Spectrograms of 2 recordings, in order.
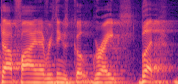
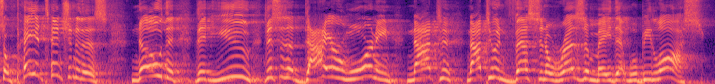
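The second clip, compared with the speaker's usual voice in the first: ordinary talk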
